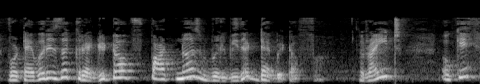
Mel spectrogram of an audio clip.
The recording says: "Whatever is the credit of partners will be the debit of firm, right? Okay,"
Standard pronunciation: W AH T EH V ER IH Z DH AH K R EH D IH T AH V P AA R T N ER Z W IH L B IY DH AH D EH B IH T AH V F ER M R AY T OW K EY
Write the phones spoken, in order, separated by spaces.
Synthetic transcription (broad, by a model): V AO T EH V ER IH Z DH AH K R EH D IH T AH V P AA R T N ER Z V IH L B IY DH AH D EH B IH T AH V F R AY T OW K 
